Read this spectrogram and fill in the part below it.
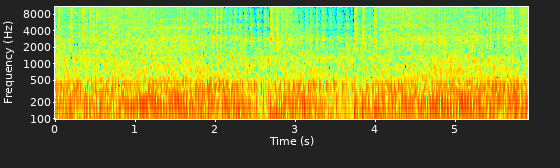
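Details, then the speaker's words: Small Predator single-cylinder engine (roughly 96–110 cc) on a front-tine rototiller, just started after choking: it runs, but with a surging, uneven note rising and dipping every second or two; a carburetor problem is stated. "well runs that's good bad news is we have a car problem"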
